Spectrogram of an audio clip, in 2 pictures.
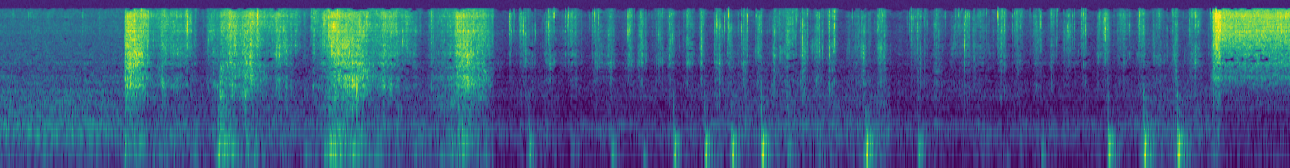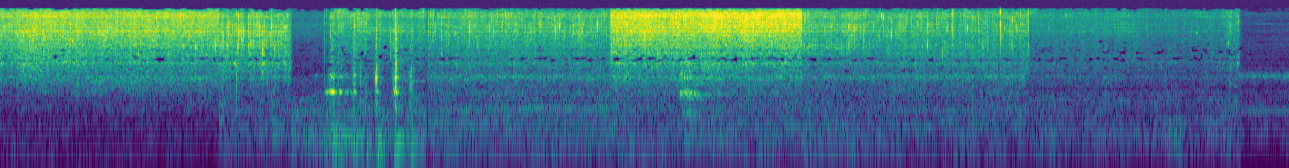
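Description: Gloved hands mixing raw ground beef in a glass bowl: quiet, irregular squishes and clicks for about the first twelve seconds. Then a steady sizzle of food frying in a cast-iron skillet, broken by cuts into several short takes.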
